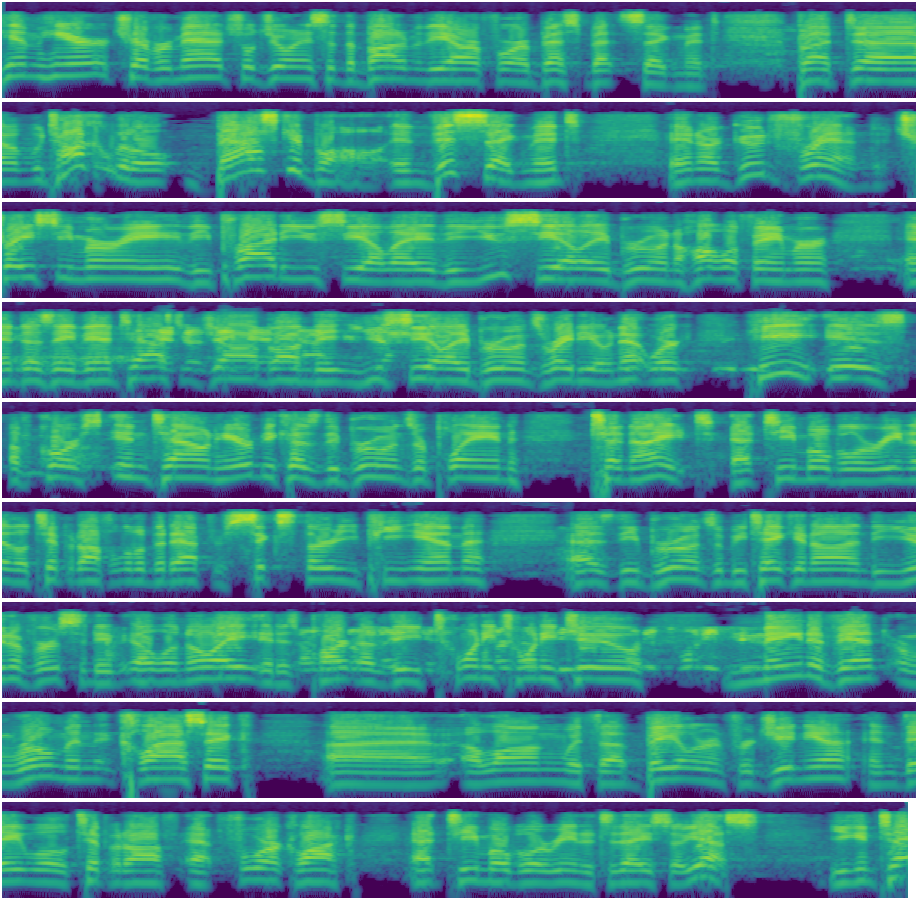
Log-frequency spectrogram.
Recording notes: Live from the Superbook at the Westgate Hotel and Casino. It's Best Bets live from the Superbook at the Westgate.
